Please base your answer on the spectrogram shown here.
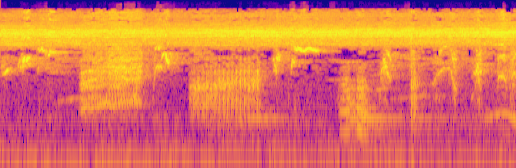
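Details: Javan myna in full, lively voice, used as a lure to rouse a stressed bird: harsh buzzy bursts and short rising whistles in quick succession over a steady high hiss.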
